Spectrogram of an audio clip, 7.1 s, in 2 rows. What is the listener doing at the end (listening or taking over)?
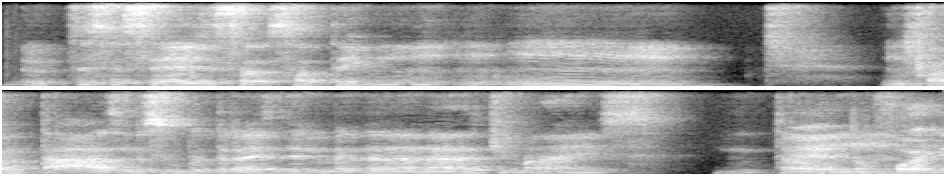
taking over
